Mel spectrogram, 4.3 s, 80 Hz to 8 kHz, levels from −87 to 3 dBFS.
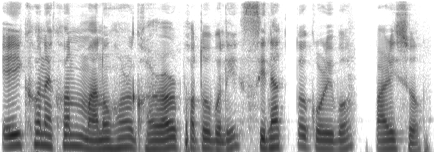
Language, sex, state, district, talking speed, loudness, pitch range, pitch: Assamese, male, Assam, Sonitpur, 125 wpm, -20 LUFS, 120-150 Hz, 130 Hz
